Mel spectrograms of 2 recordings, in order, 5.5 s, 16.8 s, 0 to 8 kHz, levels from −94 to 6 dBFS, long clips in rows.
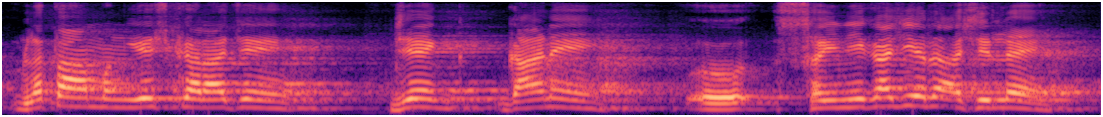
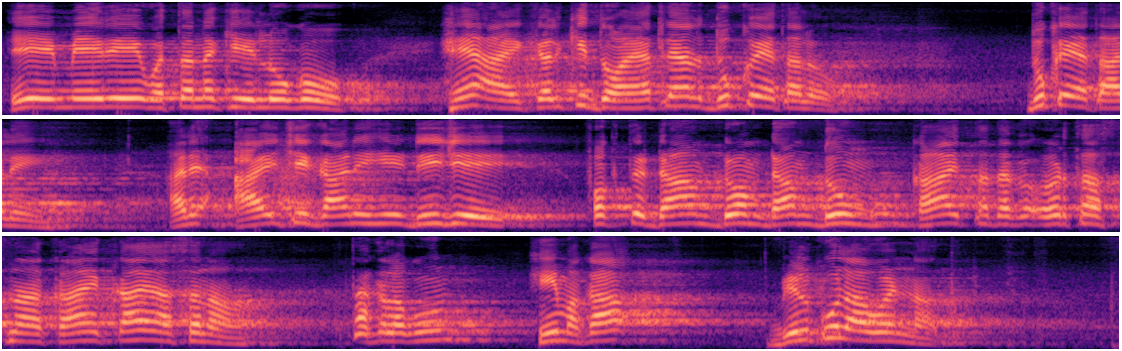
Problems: background sounds at intervals, echo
